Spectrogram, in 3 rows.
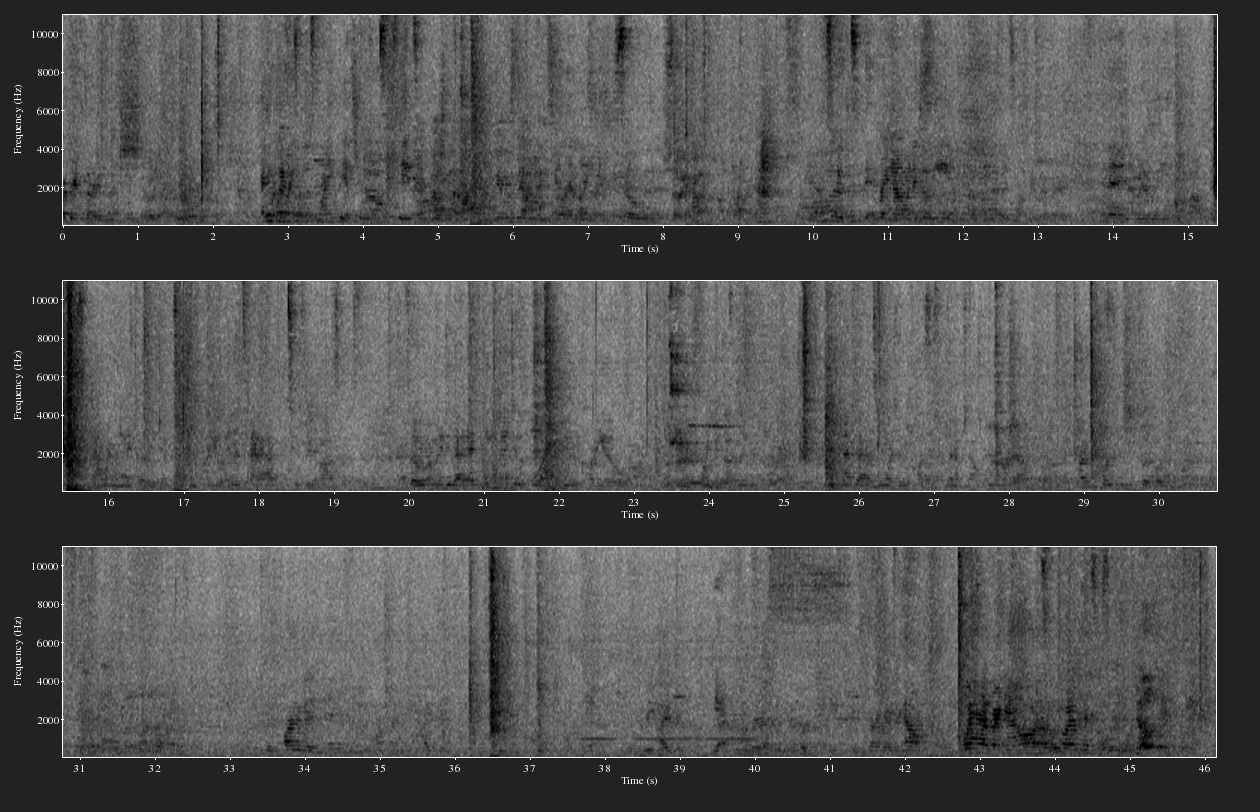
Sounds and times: Inside, large room or hall: 0.0s - 46.1s.

